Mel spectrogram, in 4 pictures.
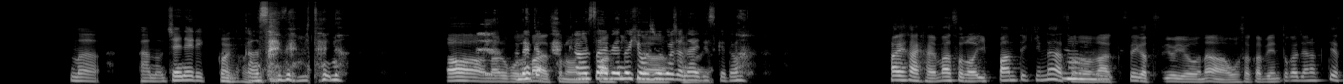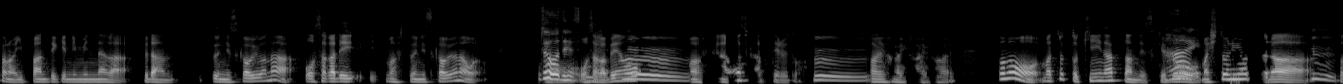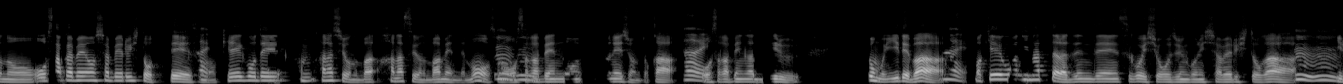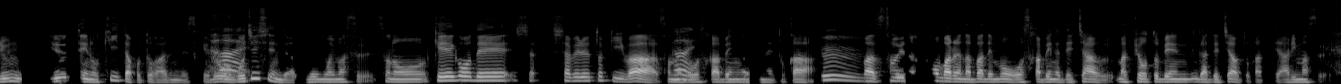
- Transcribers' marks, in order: laughing while speaking: "関西弁みたいな"
- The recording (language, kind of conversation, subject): Japanese, podcast, 故郷の方言や言い回しで、特に好きなものは何ですか？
